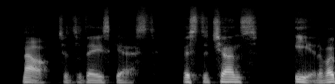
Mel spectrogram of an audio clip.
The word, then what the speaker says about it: Chance Eaton: Chance Eaton. Have I pronounced that right, mate?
